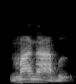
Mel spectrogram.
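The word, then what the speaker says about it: 学ぶ: Bưng gạc cự, văn học Đấy, chữ văn và chữ học, bungaku và chữ này đứng một mình, âm cưng thì chúng ta đọc là manabu, học hành, học.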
